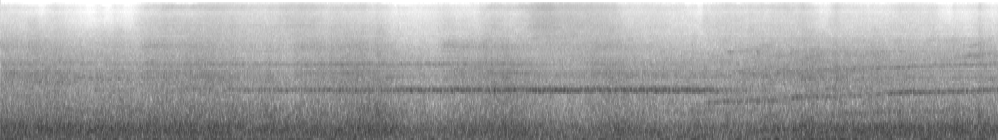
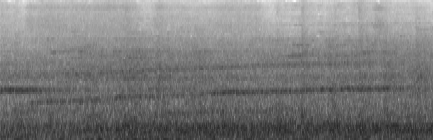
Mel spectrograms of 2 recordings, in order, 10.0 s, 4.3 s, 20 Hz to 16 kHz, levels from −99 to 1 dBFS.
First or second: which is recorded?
second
